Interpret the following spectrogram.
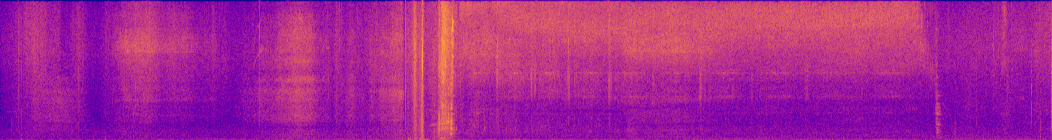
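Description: A long-distance carp-rod cast. A short, loud swish comes about four seconds in as the rod is swung through. It is followed by a steady high hiss of line running off the fixed-spool reel, which stops after about four seconds.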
